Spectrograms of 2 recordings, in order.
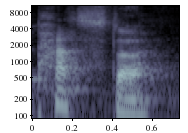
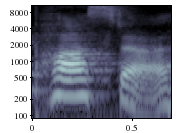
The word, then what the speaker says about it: pasta: I pronounce this pasta. And I say pasta.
